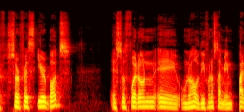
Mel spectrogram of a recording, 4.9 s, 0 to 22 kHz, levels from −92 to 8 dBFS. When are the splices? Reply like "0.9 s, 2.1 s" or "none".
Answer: none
